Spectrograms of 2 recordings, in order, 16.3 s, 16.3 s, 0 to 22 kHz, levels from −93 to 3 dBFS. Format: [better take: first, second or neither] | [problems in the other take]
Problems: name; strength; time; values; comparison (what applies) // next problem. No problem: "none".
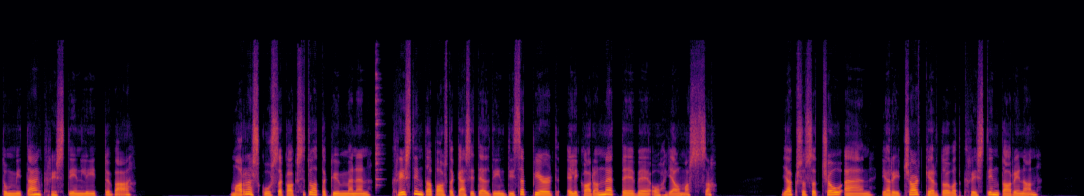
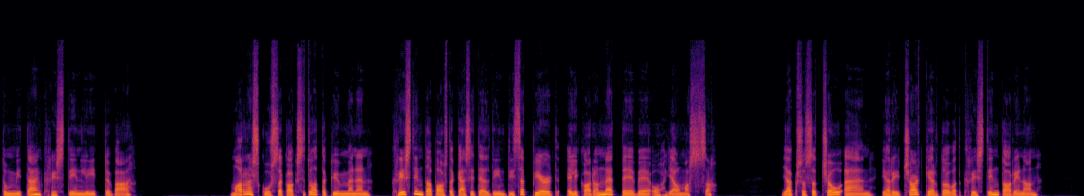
second | clattering dishes; faint; at 5.5 s; peak 15 dB below the speech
